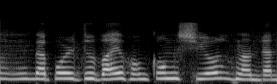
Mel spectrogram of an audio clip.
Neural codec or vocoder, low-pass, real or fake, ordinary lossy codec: codec, 16 kHz, about 1 kbps, DyCAST, with the encoder's durations; 7.2 kHz; fake; AAC, 48 kbps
